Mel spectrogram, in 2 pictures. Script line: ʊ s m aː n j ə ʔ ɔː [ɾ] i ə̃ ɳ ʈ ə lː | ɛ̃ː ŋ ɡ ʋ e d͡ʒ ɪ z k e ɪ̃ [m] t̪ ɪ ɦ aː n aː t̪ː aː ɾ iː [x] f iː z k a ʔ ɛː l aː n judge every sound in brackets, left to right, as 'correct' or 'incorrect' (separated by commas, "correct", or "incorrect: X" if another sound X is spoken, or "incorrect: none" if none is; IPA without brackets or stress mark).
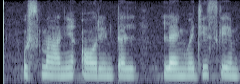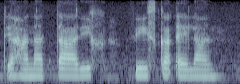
correct, correct, correct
